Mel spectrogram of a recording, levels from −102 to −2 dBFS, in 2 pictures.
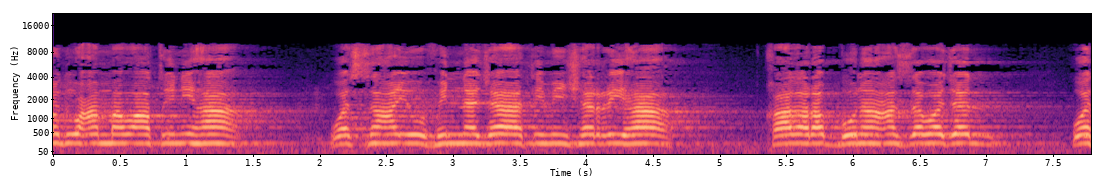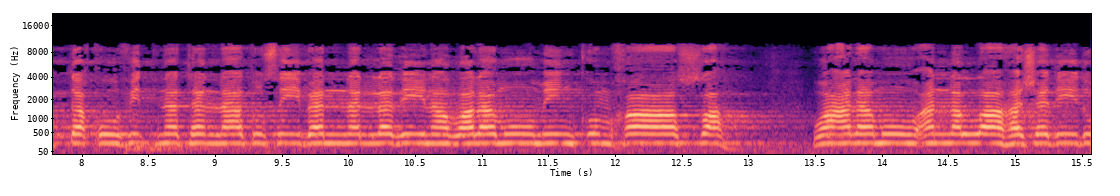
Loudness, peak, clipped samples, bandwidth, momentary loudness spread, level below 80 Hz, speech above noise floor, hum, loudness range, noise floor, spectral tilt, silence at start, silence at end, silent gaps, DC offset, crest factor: -19 LUFS; -4 dBFS; under 0.1%; 10.5 kHz; 9 LU; -52 dBFS; 25 dB; none; 3 LU; -43 dBFS; -3.5 dB/octave; 0 s; 0 s; none; under 0.1%; 16 dB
